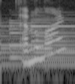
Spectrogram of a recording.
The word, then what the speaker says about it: Emmeline: story of emmeline burns or emmeline i think her name's pronounced emily so a short summary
